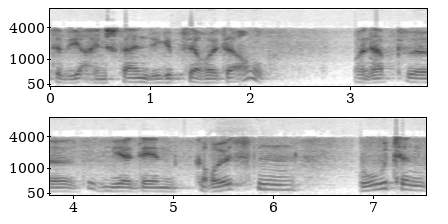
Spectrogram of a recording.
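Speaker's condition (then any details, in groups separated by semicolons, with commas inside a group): Parkinson's disease; dismissed as stage fright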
